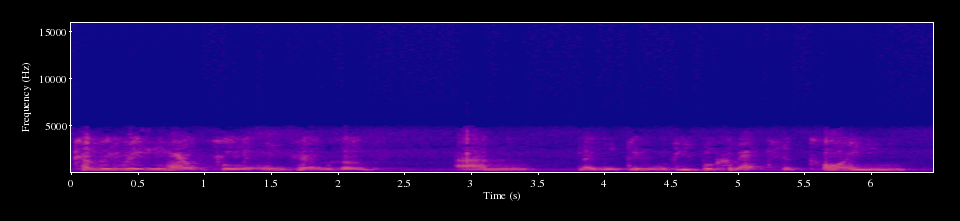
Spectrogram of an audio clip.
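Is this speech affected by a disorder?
Yes: cerebral palsy; neurological condition, does not drive, needs support worker.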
